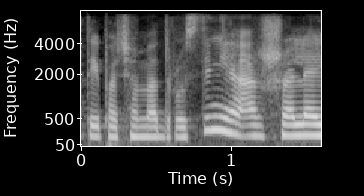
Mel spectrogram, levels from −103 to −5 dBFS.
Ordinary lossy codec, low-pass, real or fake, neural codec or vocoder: AAC, 48 kbps; 7.2 kHz; real; none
